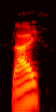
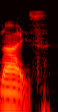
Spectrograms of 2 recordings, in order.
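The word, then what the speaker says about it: gneiss: terrains and uh uh night nice I guess that's pronounced nice uh domains uh demonstrate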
